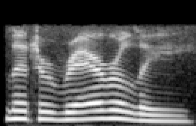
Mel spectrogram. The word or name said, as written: literarily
